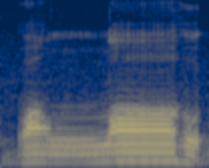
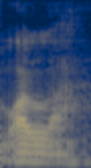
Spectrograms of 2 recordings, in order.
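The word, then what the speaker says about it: الله: ada huruf berharakat fathah maka lafadz Allahnya dibaca tebal artinya dibacanya wallahu jangan Walah ini lafadz Allah ketika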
